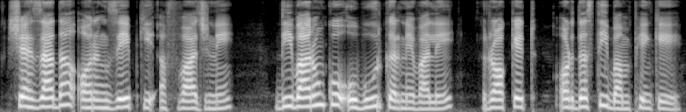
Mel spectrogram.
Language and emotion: Urdu, neutral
